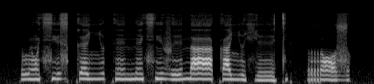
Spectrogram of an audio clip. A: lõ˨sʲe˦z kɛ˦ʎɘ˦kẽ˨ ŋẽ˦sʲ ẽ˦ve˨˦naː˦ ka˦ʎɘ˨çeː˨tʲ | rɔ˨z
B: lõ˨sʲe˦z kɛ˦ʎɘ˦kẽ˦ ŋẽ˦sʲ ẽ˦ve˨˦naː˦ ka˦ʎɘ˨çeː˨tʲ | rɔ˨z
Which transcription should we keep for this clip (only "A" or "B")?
B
